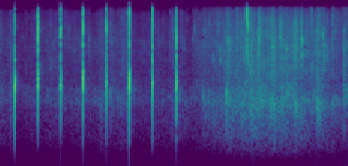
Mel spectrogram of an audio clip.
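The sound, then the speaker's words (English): A few sharp, evenly spaced claps ring out alone, then a full audience joins in applauding the life group leaders, and the applause swells into a steady, dense roar. “We can applaud them.”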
